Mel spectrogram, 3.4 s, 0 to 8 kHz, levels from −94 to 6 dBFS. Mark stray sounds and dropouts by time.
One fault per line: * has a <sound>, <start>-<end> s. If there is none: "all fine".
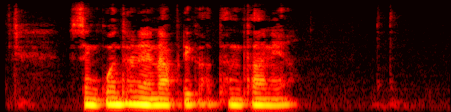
all fine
